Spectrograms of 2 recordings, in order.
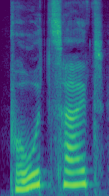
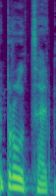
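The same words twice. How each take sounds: First: Brotzeit asked back with a clear rising pitch; puzzled question. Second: Said in the usual way. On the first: Acted. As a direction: echo the odd word Brotzeit as a puzzled question. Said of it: "Was bedeutet das denn?".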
